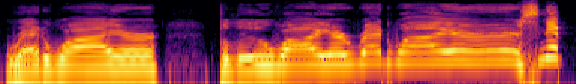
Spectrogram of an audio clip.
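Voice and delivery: rising silly sing-song wire count; mock bomb squad. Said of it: "they're going".

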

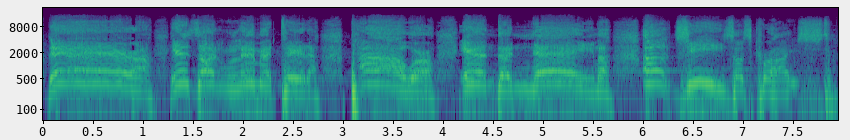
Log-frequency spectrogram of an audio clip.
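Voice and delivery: slow, drawn-out shouting proclamation; preacher's climactic proclamation; preaching at full force. Acted. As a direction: stretch every word and shout.

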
